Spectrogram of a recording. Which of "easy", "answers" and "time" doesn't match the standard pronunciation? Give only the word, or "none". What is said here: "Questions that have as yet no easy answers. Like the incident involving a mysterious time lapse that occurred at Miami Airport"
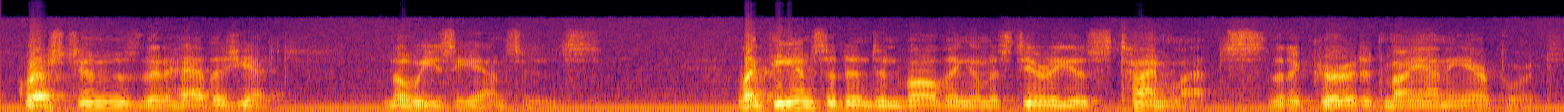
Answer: none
